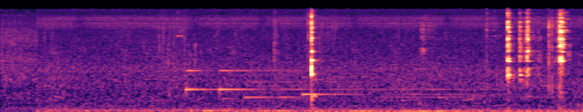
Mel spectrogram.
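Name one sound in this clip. A fork and knife clink against a plate.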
